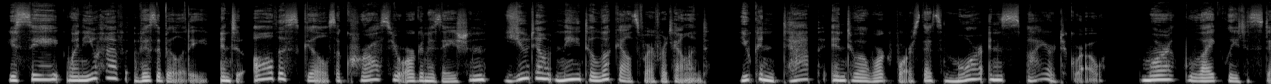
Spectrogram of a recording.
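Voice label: English American, female, voice over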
